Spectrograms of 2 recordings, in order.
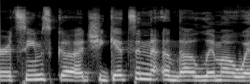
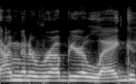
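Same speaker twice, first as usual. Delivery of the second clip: plain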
